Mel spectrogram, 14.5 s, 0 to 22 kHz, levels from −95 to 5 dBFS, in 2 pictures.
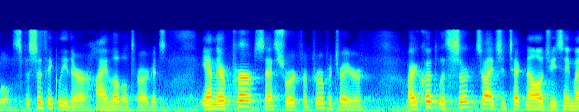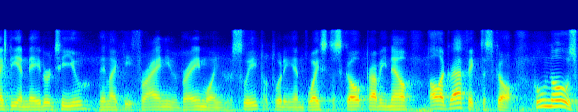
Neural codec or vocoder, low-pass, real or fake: codec, 24 kHz, 0.9 kbps, WavTokenizer, large speech release; 7.2 kHz; fake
